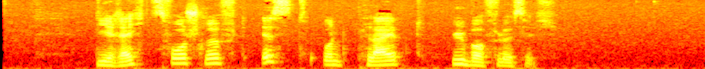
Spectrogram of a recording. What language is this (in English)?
German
